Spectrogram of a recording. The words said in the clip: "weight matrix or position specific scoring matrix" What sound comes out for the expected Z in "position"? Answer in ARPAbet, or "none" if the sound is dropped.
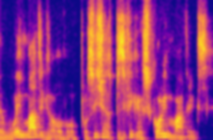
S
